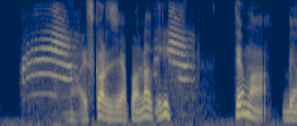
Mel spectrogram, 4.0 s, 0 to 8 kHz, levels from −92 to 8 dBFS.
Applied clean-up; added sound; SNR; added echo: neural diffusion model UNIVERSE++.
